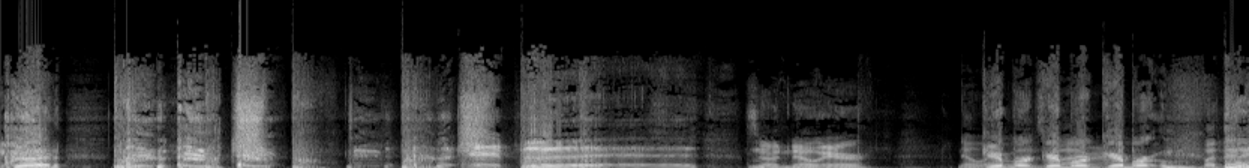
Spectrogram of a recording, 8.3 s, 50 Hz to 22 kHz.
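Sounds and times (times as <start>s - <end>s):
speech: 0.0s - 1.6s, 3.0s - 8.3s
rough coughing: 0.0s - 4.6s
throat clearing: 0.8s - 4.4s.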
